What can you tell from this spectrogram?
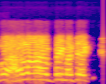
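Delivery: ordinary talk, nothing marked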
